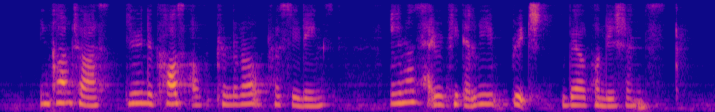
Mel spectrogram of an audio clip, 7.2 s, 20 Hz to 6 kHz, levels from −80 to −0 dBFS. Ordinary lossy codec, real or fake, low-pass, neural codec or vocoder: Opus, 64 kbps; fake; 5.4 kHz; codec, 24 kHz, 1 kbps, SNAC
